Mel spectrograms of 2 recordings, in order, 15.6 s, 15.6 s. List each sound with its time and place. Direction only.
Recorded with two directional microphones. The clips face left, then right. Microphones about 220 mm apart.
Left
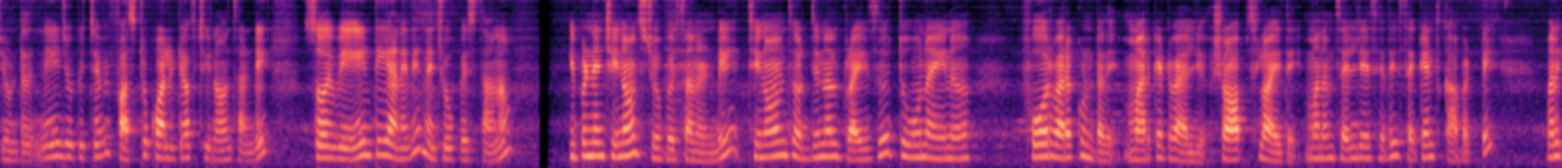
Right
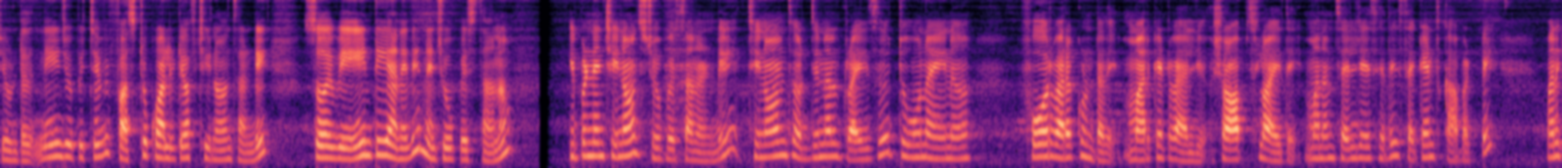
0.0 s speech: 35° right (ahead or behind)
5.6 s speech: centre (ahead or behind)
